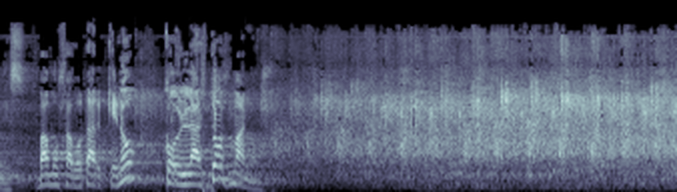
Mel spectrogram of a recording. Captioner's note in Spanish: Aplausos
